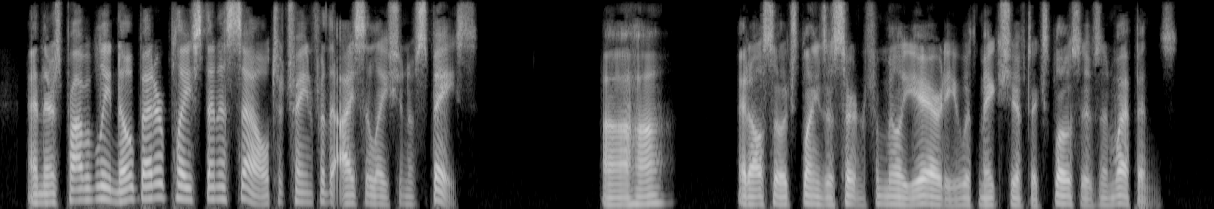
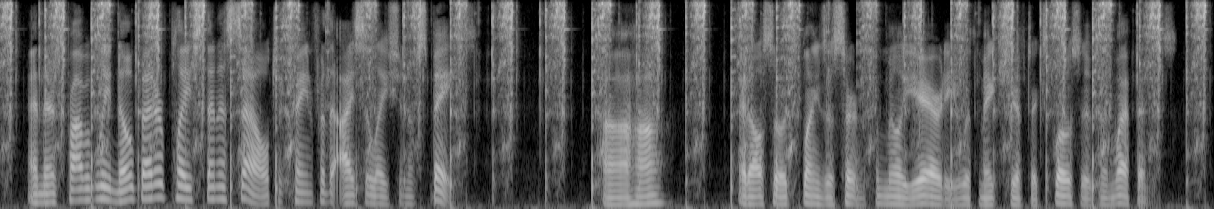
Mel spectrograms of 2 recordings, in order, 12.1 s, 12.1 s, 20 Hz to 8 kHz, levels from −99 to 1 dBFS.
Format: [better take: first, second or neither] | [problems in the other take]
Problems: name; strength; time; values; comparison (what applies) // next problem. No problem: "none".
first | background sound (Cutlery, silverware); 4 dB above the speech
